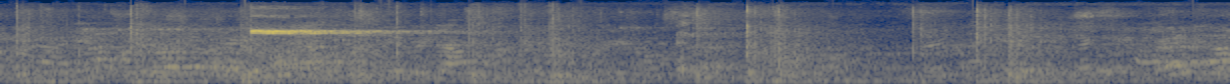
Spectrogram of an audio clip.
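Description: A volleyball bounced several times on a hard gym floor, with one short whistle blast about a second in and indistinct voices echoing around the gymnasium.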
